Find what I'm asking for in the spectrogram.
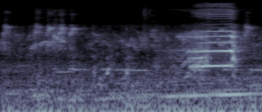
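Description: A Silkie rooster and Silkie hens cluck in a pen, with scattered calls building to a louder, drawn-out squawk near the end and a brief flutter of wings.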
